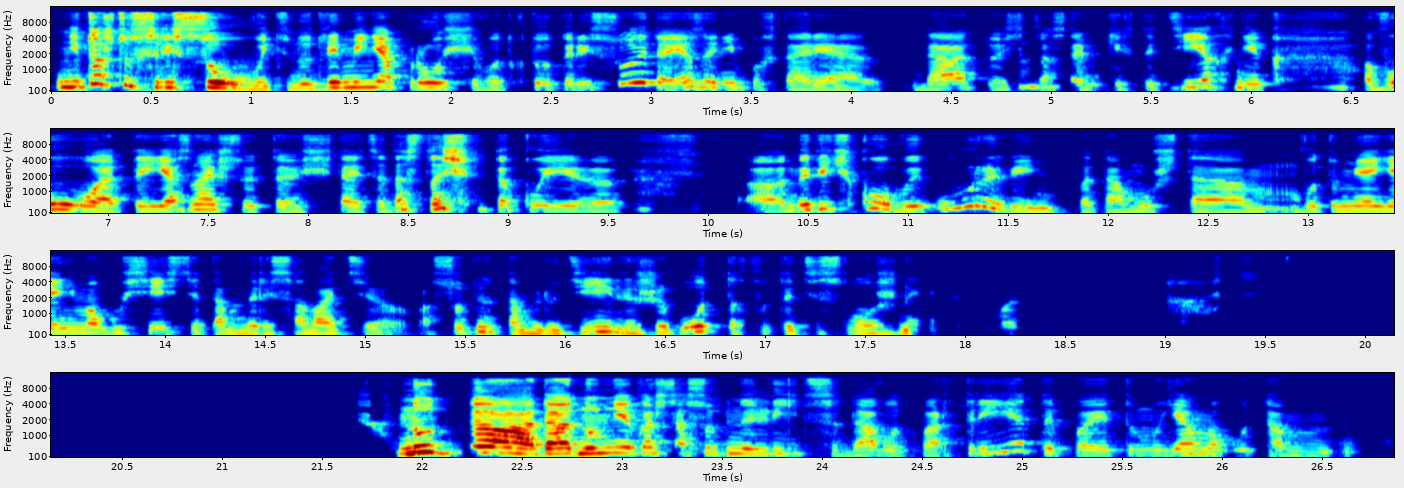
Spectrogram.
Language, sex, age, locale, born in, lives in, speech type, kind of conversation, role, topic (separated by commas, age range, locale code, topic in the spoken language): Russian, female, 40-44, ru-RU, Russia, United States, conversation, podcast, guest, Как ты находишь свой творческий голос?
